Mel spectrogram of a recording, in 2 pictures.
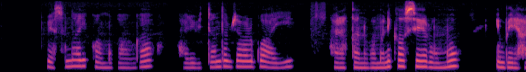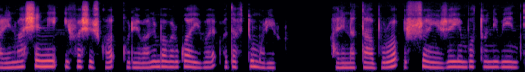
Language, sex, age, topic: Kinyarwanda, female, 18-24, health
